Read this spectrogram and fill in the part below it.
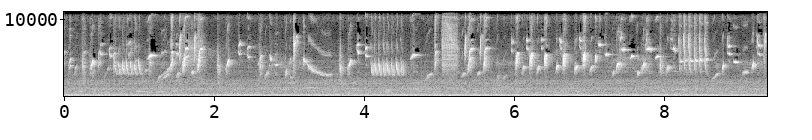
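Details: European goldfinch, Sevillian, pouring out lively song of sharp high chirps, short buzzy trills and fluid twittered phrases in a near-continuous stream, with a low background hum.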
